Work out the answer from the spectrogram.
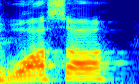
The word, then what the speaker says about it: Wausau: wausau is that is how you say is wausau okay yeah cool yep close enough right so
